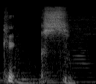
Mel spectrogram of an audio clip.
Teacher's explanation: the word kick finishes with a k, which is a voiceless sound. And so we pronounce the s as s.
